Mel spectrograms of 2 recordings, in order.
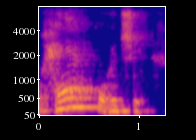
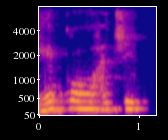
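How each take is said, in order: First: The stress is on the first syllable. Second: The stress is on the middle syllable. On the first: The speaker calls it wrong. "como se a sílaba tônica fosse o ru ou ré" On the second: The speaker calls it right. "É o mesmo que acontece em recorde"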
